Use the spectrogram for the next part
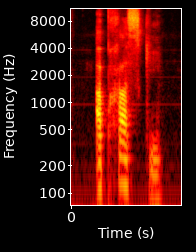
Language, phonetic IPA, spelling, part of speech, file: Polish, [apˈxasʲci], abchaski, adjective / noun, Pl-abchaski.ogg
